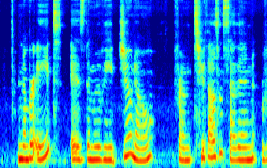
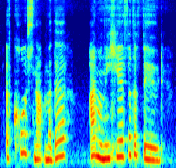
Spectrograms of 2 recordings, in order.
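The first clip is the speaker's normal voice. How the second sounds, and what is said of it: Put-on British accent. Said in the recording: “that is my best British accent”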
